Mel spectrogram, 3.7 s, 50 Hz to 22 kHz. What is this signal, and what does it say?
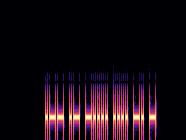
Morse code, heard as a keyed tone, about 30 wpm, 700 Hz. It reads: WA6HNT
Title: USA Call Signs 30wpm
